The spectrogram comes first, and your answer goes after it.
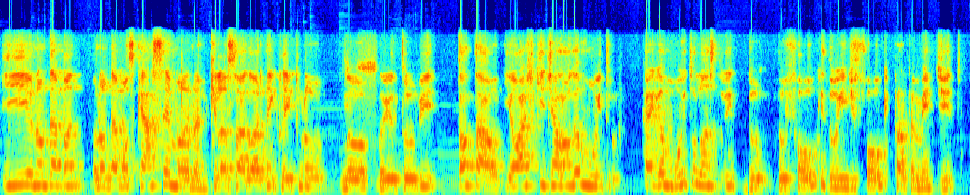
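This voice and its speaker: A man's voice: high-pitched, fairly even intonation, brisk, hardly any pauses. A man chats casually about music as a podcast panelist, talkative and full of opinions.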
